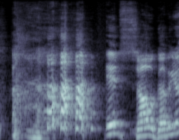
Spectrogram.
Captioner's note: both laugh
